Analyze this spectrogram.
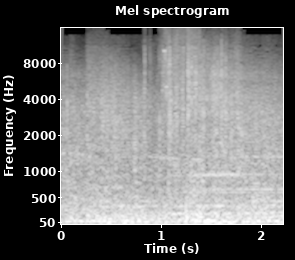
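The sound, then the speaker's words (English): Weapons fire at starships as a dense, continuous barrage of deep booms and blasts. The sound stays loud and roaring throughout, with no clear gaps and no voices. “Shots are fired at starships.”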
